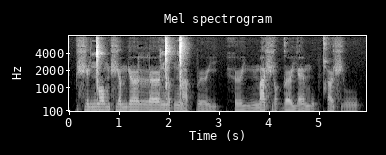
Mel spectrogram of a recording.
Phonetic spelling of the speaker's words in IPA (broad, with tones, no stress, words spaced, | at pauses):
fʲɐ˦jŋ͡ǀɔ˦mfʲɐ˦mʲœː˦ lːœː˦ŋ͡ǀə˦bŋ͡ǀa˨b pø˨j | høː˨jmːa˦fʲɔ˨ ɡœ˦˨jɛ˨˦mu˨b qʰø˨fʲu˨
